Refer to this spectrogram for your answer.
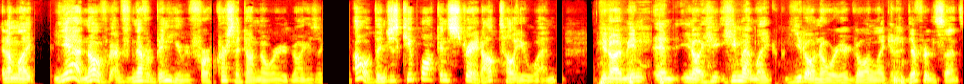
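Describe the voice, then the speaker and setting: Very fast and somewhat breathy, a man speaks at a medium pitch. His pitch swings very widely. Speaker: golf podcast host, guest on show. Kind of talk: casual chat.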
